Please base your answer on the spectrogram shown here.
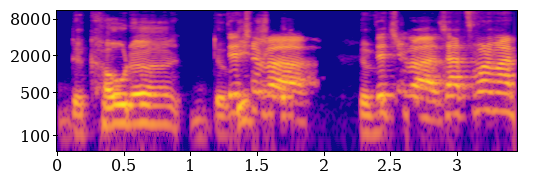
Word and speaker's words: Ditcheva: I don't know how to say her last name, but it's Dakota Ditcheva. Ditcheva. That's one of my best friends. That's my girl. Yeah. Say it again. How's the last name? Ditcheva.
